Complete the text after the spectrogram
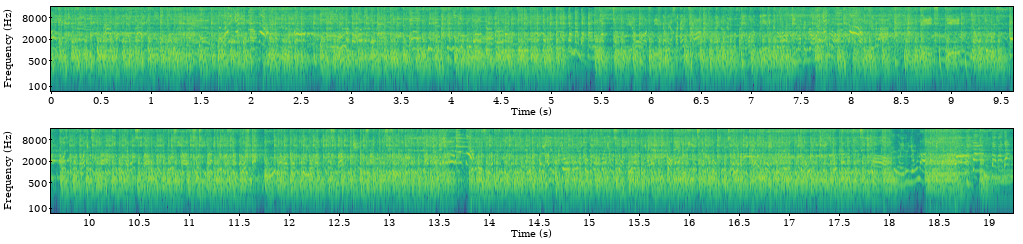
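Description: Drumsticks beat rapidly on a large drum.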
